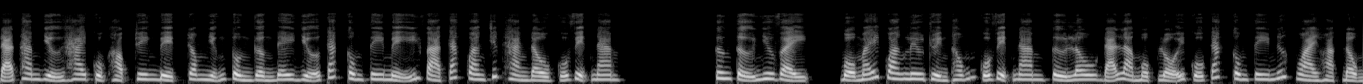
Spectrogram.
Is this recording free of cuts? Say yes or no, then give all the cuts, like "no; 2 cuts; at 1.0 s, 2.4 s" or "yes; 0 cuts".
no; 1 cut; at 6.9 s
